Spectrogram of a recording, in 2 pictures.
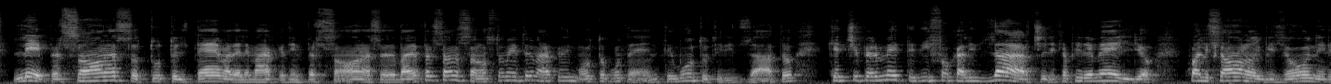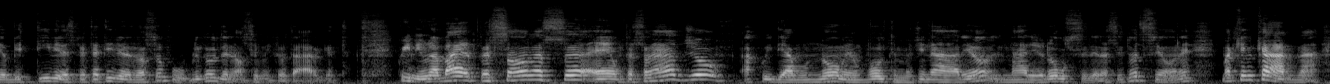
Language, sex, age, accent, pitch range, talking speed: Italian, male, 50-69, native, 115-170 Hz, 145 wpm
